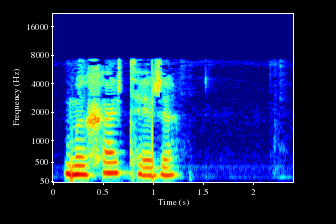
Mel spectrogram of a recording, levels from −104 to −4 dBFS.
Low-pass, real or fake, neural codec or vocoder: 7.2 kHz; real; none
